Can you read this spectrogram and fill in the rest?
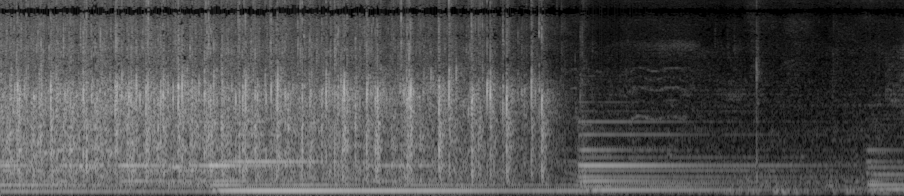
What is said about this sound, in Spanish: Si vas a aplaudir a Jesús, por favor, hazlo con todas las fuerzas de tu corazón.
